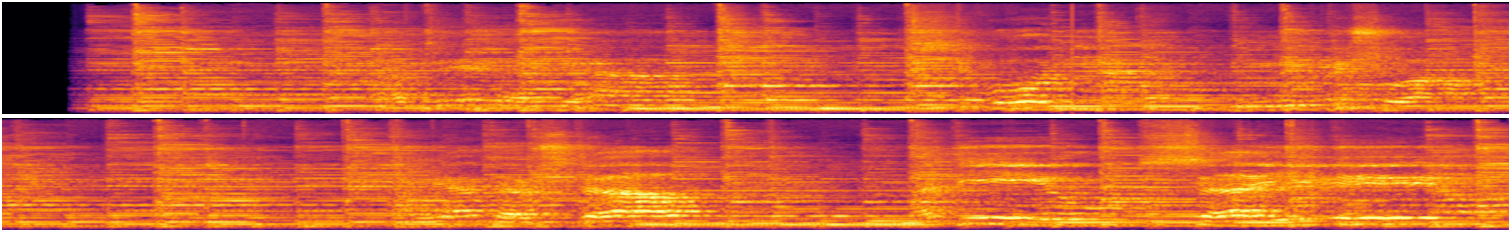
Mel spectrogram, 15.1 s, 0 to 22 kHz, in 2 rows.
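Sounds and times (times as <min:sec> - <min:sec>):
acoustic guitar strumming chords: 0:00.4 - 0:15.0.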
